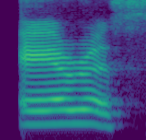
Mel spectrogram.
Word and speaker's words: heiress: Certain words starting in H where H is silent in pronunciation. Pronounce பண்ணும்போது பாருங்க H, air, air, heiress, R, honest, honor, honorary.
